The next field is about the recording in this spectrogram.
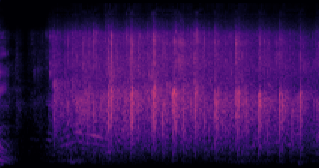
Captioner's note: audience applauds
